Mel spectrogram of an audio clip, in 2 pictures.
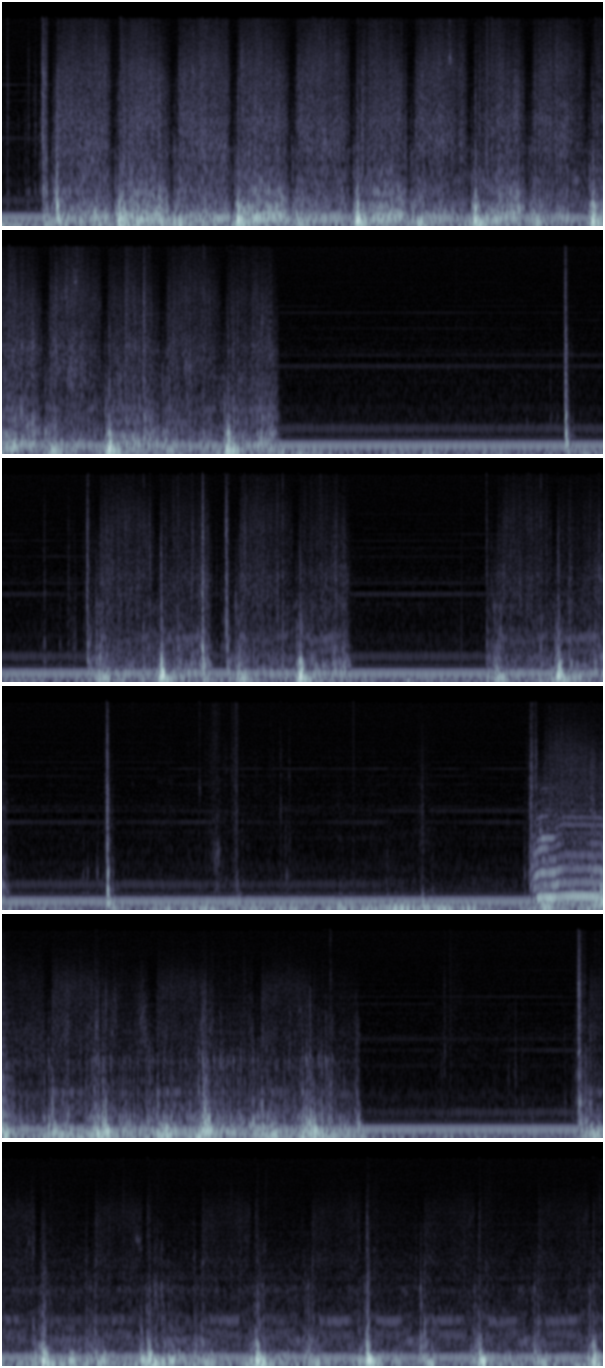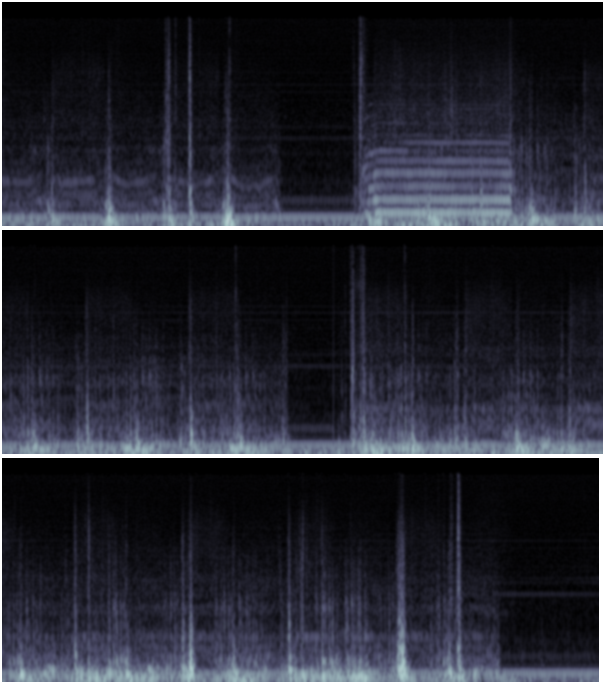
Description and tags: Turning on and off the wiper and the soap liquid jet.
